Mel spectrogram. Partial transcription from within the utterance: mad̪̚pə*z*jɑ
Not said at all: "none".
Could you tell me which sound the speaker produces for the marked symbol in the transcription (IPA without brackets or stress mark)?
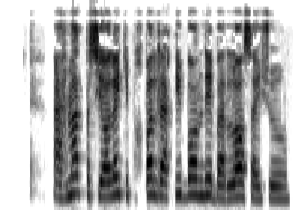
s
